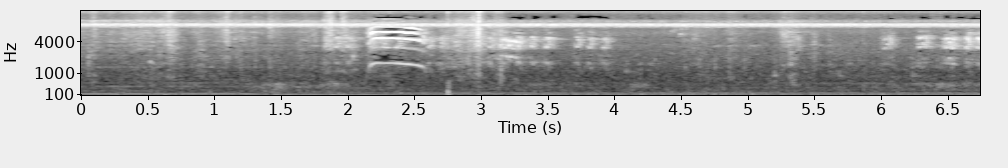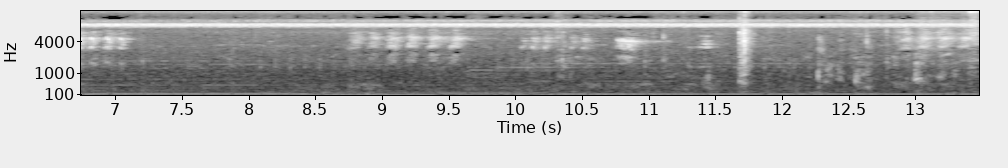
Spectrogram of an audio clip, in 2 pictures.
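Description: A bird calls with a quick run of about five falling whistled notes about two seconds in, and insects give short high trills several times, over a low steady hum.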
